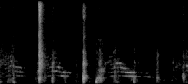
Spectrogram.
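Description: A pet cat meows repeatedly and frantically, a string of loud, close, wavering cries with short pauses between them and no talking.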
